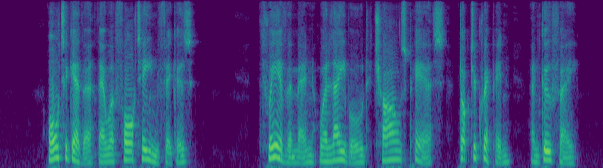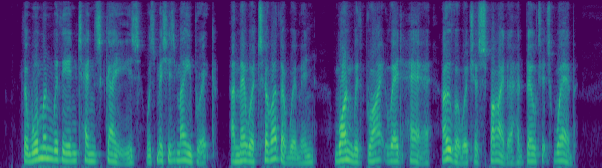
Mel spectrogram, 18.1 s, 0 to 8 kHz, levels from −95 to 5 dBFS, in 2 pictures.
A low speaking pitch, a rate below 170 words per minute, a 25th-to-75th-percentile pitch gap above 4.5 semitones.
Yes: low, 130 Hz; average, 150 wpm; average, 5.2 semitones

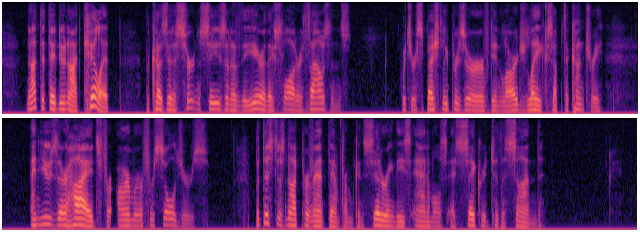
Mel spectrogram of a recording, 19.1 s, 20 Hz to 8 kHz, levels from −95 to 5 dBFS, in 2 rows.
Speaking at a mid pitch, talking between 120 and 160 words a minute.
Yes: medium, 145 Hz; average, 155 wpm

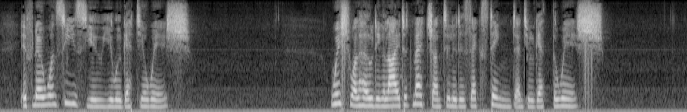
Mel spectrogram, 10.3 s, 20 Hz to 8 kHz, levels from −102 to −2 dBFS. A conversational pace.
Yes: average, 150 wpm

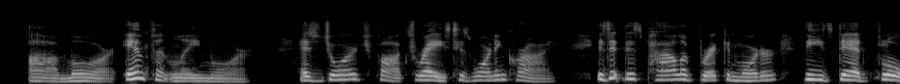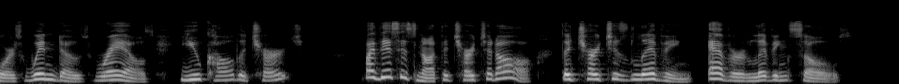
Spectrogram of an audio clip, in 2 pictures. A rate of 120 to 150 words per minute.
Yes: average, 145 wpm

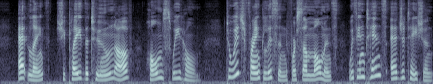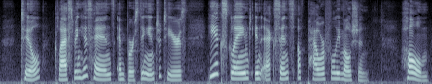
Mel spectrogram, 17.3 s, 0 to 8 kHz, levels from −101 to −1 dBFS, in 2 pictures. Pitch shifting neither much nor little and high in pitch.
Yes: average, 4.7 semitones; high, 195 Hz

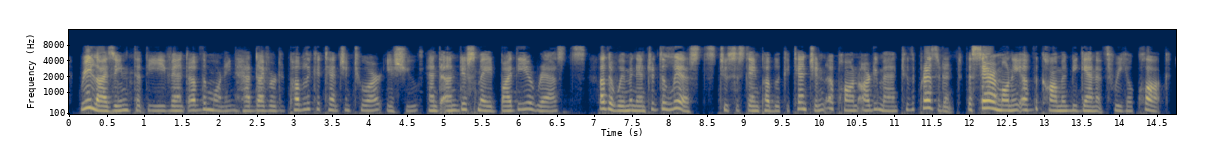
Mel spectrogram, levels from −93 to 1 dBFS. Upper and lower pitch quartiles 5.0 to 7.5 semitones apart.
No: average, 3.0 semitones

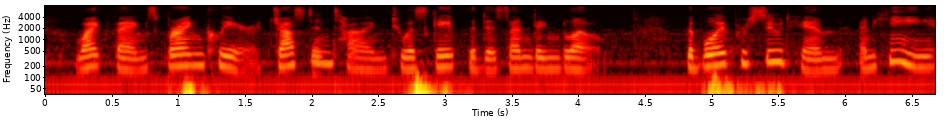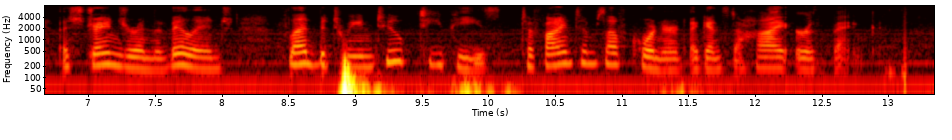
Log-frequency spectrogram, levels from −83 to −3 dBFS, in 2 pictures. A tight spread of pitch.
No: average, 4.1 semitones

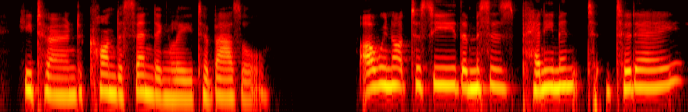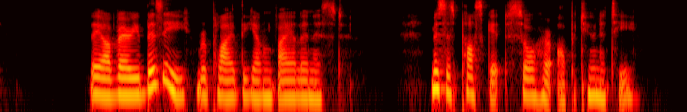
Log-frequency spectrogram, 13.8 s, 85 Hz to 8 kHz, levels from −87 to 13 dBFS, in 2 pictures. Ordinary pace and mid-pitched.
No: slow, 120 wpm; medium, 180 Hz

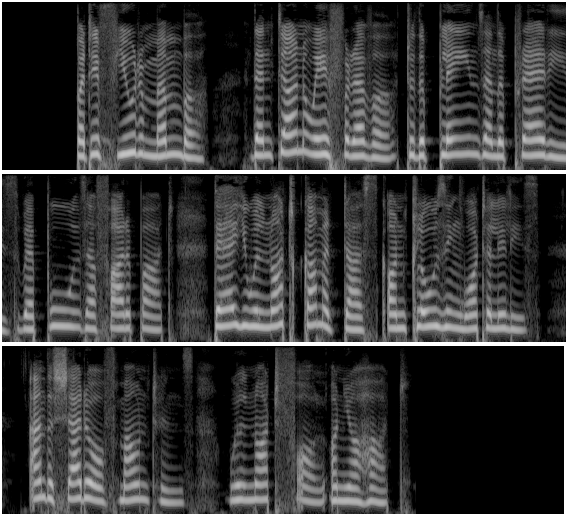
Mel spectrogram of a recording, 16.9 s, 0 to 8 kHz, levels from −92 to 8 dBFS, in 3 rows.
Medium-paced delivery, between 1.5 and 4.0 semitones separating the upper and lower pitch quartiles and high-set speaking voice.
Yes: average, 145 wpm; average, 2.9 semitones; very high, 260 Hz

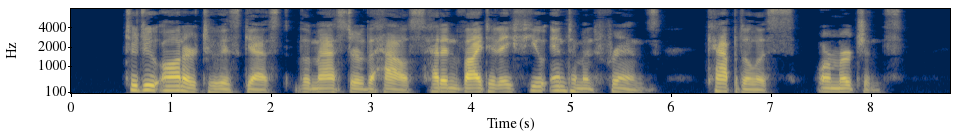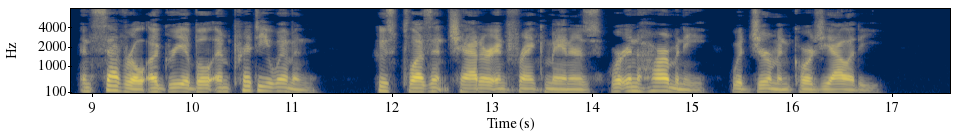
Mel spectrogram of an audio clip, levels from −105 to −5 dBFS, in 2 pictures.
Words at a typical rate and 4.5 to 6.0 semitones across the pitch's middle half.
No: slow, 130 wpm; average, 4.8 semitones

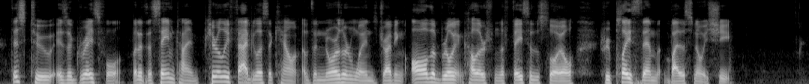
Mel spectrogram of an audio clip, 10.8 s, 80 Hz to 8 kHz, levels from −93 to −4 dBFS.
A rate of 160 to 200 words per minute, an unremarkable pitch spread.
Yes: average, 195 wpm; average, 4.2 semitones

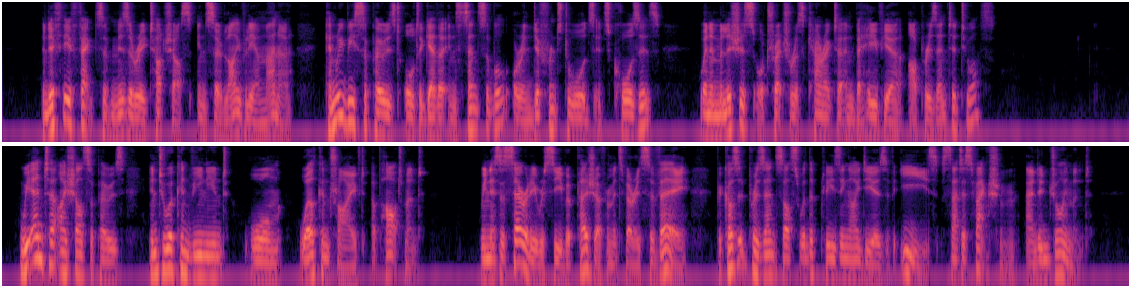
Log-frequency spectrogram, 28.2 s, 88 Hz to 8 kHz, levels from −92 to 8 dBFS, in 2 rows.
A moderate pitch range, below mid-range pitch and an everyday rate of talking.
Yes: average, 4.2 semitones; low, 110 Hz; average, 150 wpm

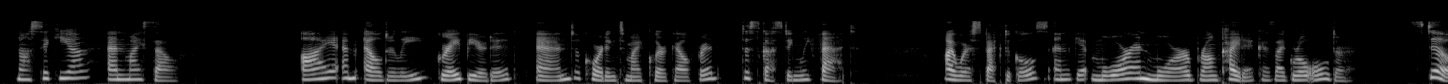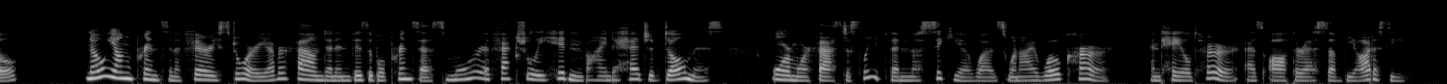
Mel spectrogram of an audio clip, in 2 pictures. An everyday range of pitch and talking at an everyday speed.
Yes: average, 4.7 semitones; average, 145 wpm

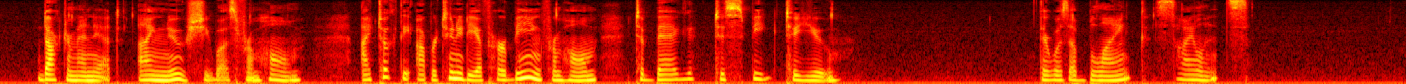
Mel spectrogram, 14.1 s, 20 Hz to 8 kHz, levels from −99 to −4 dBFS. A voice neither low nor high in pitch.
Yes: medium, 170 Hz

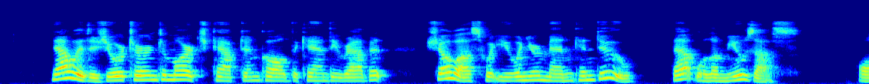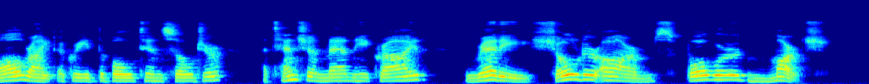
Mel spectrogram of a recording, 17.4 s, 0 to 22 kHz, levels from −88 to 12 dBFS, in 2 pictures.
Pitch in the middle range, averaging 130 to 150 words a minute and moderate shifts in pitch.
Yes: medium, 180 Hz; average, 140 wpm; average, 4.6 semitones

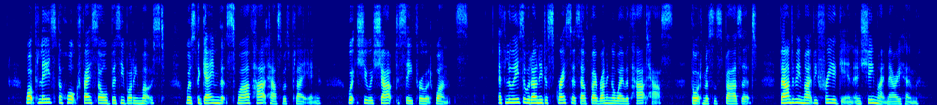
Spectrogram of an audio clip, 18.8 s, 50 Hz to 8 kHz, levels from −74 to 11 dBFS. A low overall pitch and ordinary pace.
No: high, 215 Hz; average, 160 wpm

